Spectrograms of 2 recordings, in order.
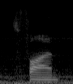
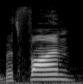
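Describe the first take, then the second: First: Much softer, dropping away; deflated under-the-breath echo; quiet resigned. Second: Higher and louder, forced "fine"; sarcastic loud reassurance; loud exasperated. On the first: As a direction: tell yourself it's fine, barely audible. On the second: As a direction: blurt it out in frustration. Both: Real, not acted. Frustrated after a loss.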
